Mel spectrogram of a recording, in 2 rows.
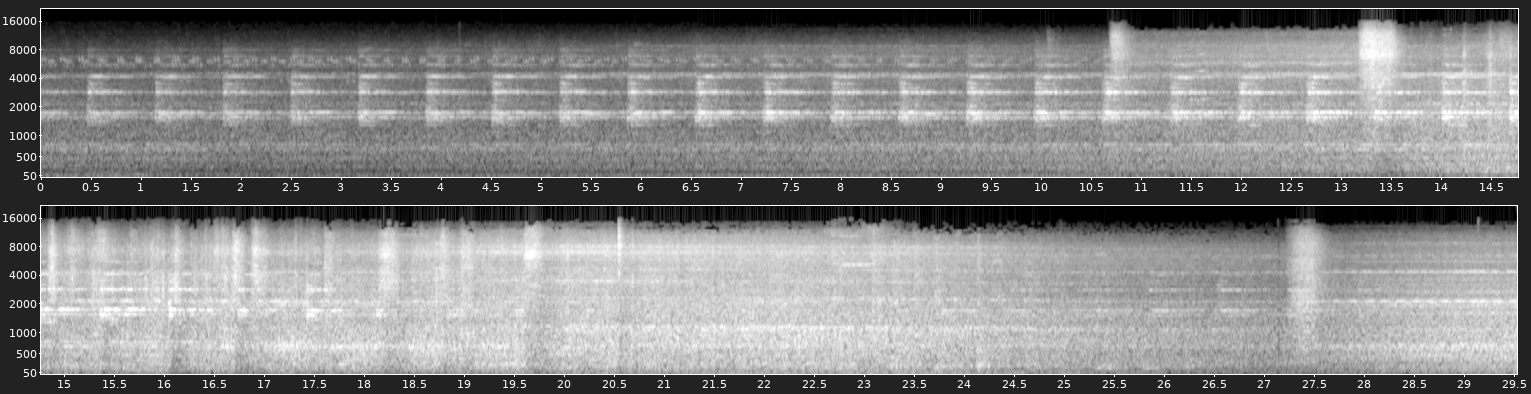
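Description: A bell rings in steady strokes, about one and a half a second, growing louder as a BNSF SD70ACe diesel locomotive approaches. Halfway through, the locomotive passes close by, its engine and wheels running loud with a steady squeal from the wheels. A single sharp clank comes near the end as the cars roll by.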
